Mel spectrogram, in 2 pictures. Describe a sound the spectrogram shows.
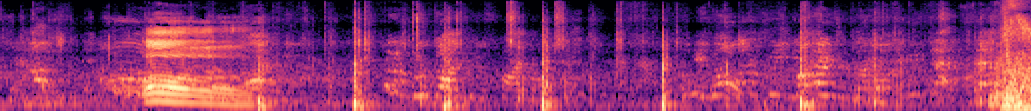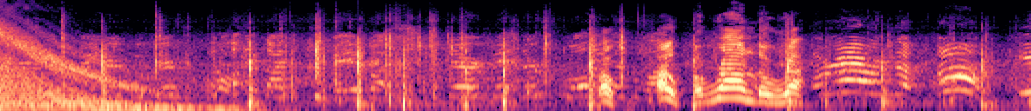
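Young boys shout and call out excitedly outdoors.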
